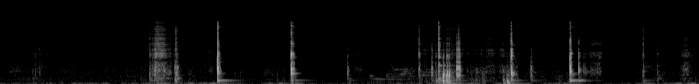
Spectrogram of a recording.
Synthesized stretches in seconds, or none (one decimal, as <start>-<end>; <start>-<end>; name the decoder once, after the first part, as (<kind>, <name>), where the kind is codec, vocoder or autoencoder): 0.0-1.7 (vocoder, Vocos); 2.6-3.7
